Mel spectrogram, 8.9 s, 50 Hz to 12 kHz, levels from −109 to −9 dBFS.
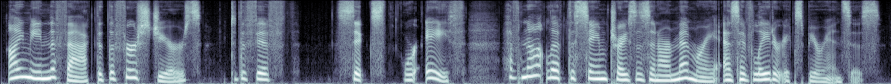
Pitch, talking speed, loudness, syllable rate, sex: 235 Hz, 180 wpm, -16 LUFS, 4.6 syllables/s, female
